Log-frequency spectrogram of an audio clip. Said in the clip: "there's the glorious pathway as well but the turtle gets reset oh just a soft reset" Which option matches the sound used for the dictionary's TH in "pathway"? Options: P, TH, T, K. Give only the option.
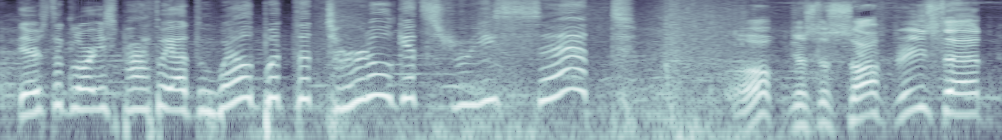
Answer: TH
